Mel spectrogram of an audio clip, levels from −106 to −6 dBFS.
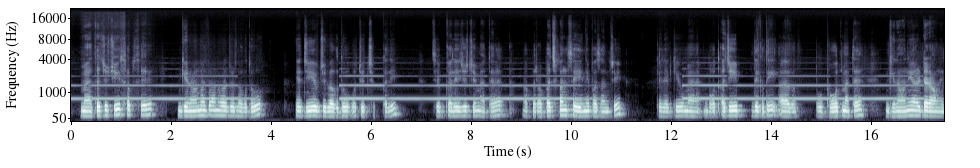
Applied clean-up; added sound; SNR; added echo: none; Wind instrument, woodwind instrument; 16 dB; none.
